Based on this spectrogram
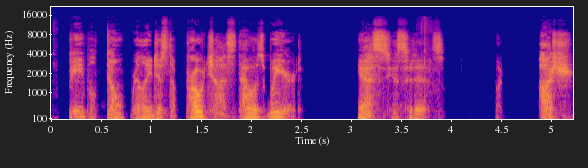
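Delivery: speaking in hushed whispers. A game narrator voices two strangers talking between themselves: speaking in whispers. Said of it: "as they're trying to speak in whispers".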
